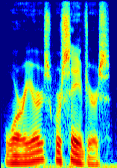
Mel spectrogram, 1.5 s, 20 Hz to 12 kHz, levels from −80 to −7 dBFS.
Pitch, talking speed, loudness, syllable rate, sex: 105 Hz, 125 wpm, -15 LUFS, 4.4 syllables/s, male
